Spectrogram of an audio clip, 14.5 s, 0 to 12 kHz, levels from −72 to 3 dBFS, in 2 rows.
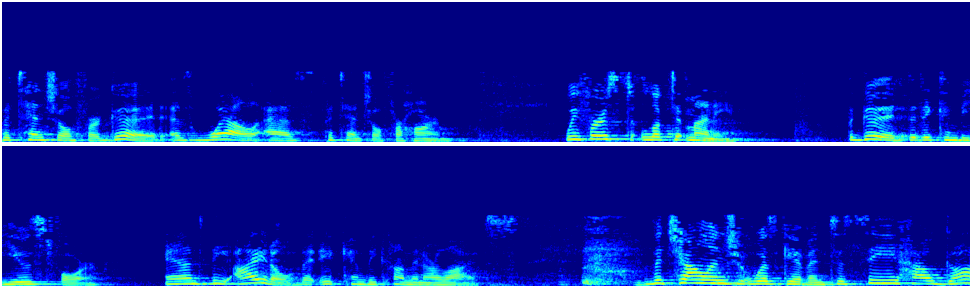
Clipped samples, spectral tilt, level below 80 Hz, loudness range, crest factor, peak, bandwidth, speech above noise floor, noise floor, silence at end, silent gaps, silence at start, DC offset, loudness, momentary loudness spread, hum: under 0.1%; -6.5 dB/octave; -68 dBFS; 3 LU; 18 dB; -14 dBFS; 6.4 kHz; 28 dB; -58 dBFS; 0 s; none; 0 s; under 0.1%; -31 LUFS; 12 LU; none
